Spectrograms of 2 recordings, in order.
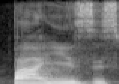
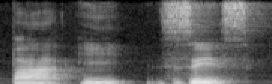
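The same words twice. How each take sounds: First: Said in the usual way. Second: Países slowly split as pa-í-ses; syllable by syllable. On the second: Shown as a demonstration. Teacher separating the word into syllables, syllable by syllable. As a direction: pause between the syllables of Países. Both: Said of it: "separar a palavra em sílaba".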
